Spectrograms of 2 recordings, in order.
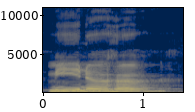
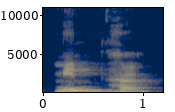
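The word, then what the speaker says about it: منها: Jadi jangan dibaca minha. Jangan juga dibaca dengung minha. Jadi dibacanya harus jelas. Minha.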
